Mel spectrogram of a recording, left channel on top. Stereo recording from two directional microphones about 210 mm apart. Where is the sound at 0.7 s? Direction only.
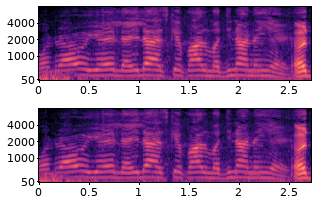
25° left (ahead or behind); by 2.4 s 45° left (ahead or behind).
